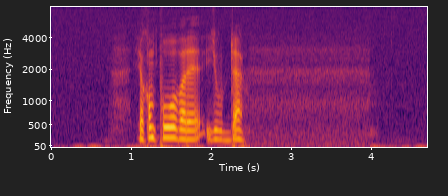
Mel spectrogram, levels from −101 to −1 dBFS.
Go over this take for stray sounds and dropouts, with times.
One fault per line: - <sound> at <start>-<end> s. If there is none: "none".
none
